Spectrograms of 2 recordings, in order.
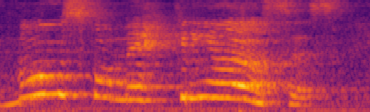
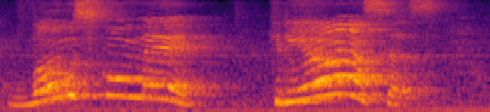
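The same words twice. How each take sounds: First: It is said without a pause before crianças. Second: There is a pause before crianças.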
